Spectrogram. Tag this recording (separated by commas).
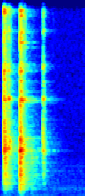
Glass, clink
